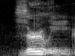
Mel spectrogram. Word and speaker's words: Zuerlein: Next up will be Greg the Leg Zuerlein. I think that's how you pronounce his last name.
